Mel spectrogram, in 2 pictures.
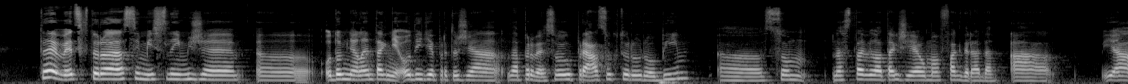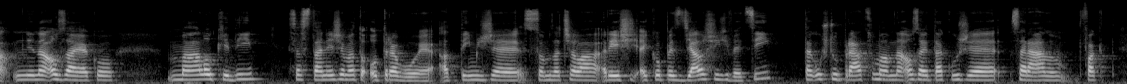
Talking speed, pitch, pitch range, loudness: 175 wpm, 210 Hz, 195-225 Hz, -21 LUFS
